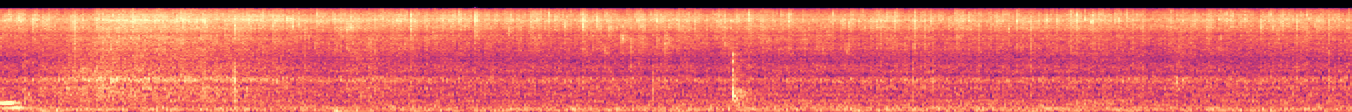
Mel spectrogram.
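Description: Beef burger patties sizzling steadily in a frying pan, with a couple of faint ticks.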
